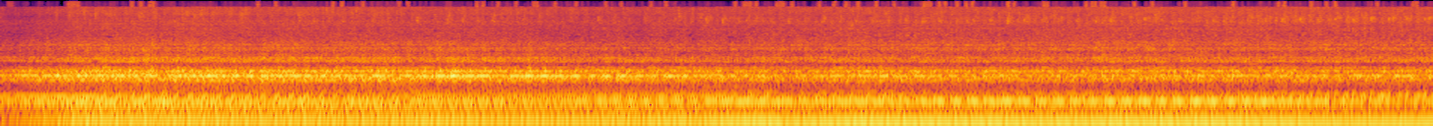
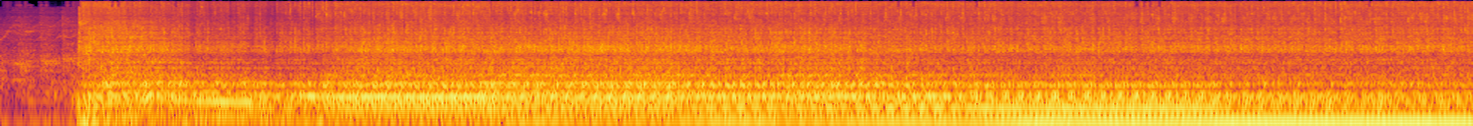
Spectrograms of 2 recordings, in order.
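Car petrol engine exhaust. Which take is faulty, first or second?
second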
